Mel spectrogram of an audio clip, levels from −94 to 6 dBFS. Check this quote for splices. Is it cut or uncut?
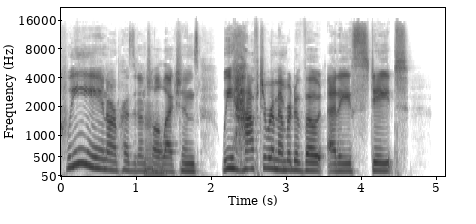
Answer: uncut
